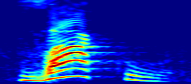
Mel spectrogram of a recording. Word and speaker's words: vácuo: Vácuo. Vamos nos concentrar só aqui, ó. Vácuo. E agora, hein? E agora é osso, né? Porque quando você pronuncia vácuo, o O de vácuo tem som de U também.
